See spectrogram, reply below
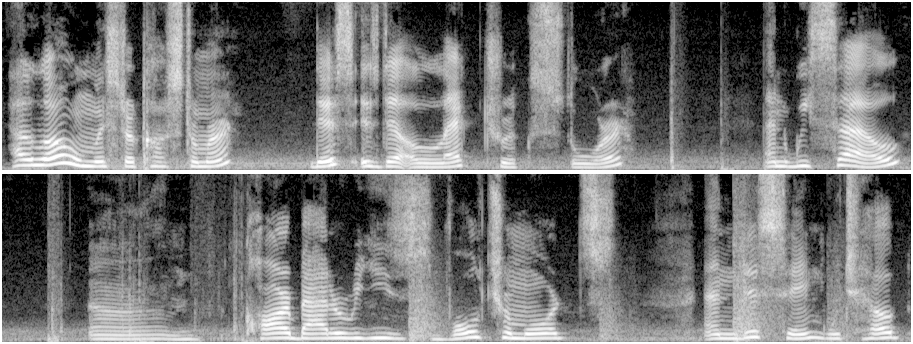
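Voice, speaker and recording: A woman playing a chatty electric-store salesman who pitches products with hesitations and filler words. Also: takes it slowly, slight background noise, lightly acted. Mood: pitching.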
